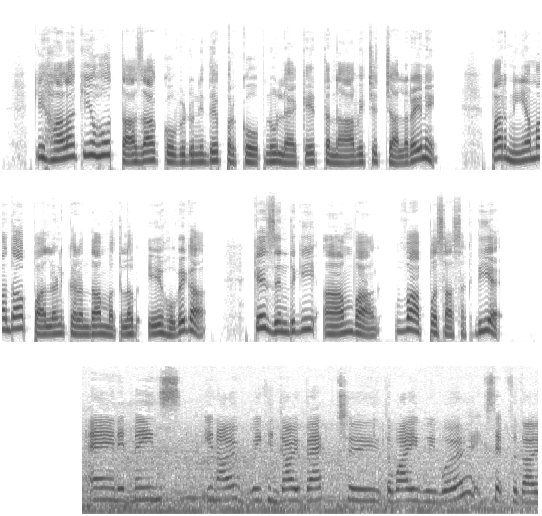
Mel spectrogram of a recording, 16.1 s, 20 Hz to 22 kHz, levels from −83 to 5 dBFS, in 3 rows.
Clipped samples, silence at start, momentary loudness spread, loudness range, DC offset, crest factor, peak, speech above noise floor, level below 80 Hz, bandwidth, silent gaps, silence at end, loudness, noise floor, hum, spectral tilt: under 0.1%; 0.35 s; 5 LU; 2 LU; under 0.1%; 16 dB; -10 dBFS; over 63 dB; -46 dBFS; 14.5 kHz; 10.71-11.56 s; 0 s; -27 LUFS; under -90 dBFS; none; -5 dB/octave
